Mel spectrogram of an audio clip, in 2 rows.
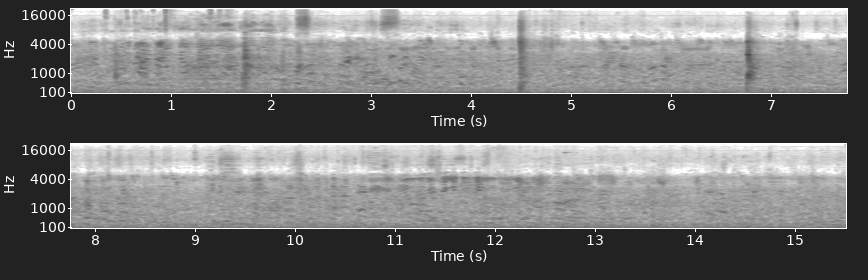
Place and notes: Lujiazui, Pudong New Area - in the Park
In the park plaza, Tourists from all over, Office workers lunch break, Binaural recording, Zoom H6+ Soundman OKM II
